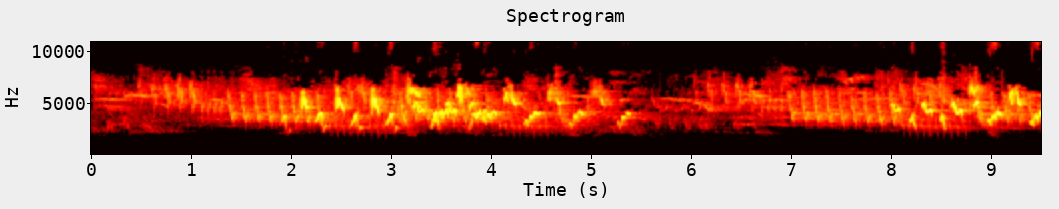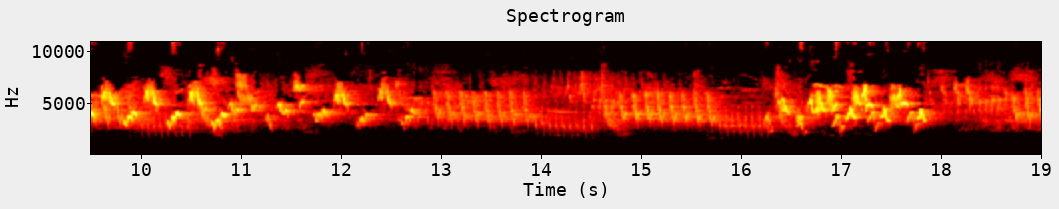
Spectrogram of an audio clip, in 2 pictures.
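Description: Dense chirping of many small birds, a busy birdsong chorus that swells and fades in waves. It eases briefly about six seconds in and again near the end.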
